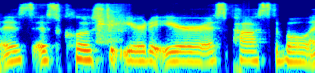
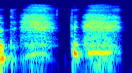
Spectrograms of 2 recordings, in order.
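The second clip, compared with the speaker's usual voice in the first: higher, louder, crying thanks with stuttered start; choked out through tears; 11 semitones higher, 3 dB louder than usual. Acted. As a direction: choke the words out through sobs. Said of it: "she sort of chokes out".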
